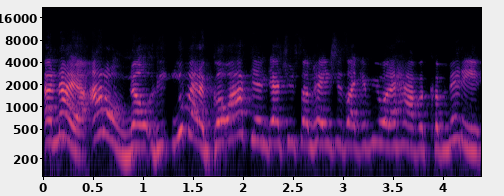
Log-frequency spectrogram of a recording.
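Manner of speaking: mock terse, sharp, snapped-out delivery. Retelling how Rev snapped back at her: imitating Rev Sharpton snapping. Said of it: "Rev snaps on me like".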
